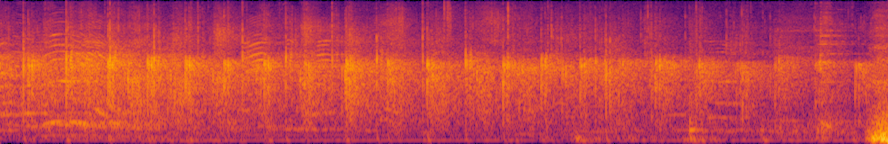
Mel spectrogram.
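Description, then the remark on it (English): An audience claps hands for God during worship in steady, dense applause that keeps going without a break for several seconds, with some faint voices mixed in underneath. “Let's give him a good hand today.”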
